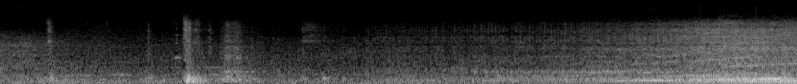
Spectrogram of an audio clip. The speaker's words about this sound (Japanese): あ、バス来てるよ、ダッシュ。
